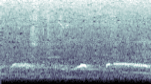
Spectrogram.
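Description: A bird calling in the background: three short, faint hooting calls, the longest near the end.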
